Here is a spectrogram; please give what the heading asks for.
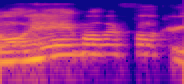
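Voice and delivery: shrill, very high-pitched screaming and hollering. Retelling screaming at a driver from a balcony: imitating own screaming. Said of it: "I start screaming at him".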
